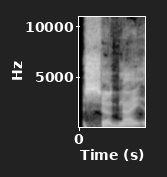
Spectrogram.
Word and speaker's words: Suge Knight: But how do you say his name? Suge Knight? Is that how you say it? Suge? – Yeah.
